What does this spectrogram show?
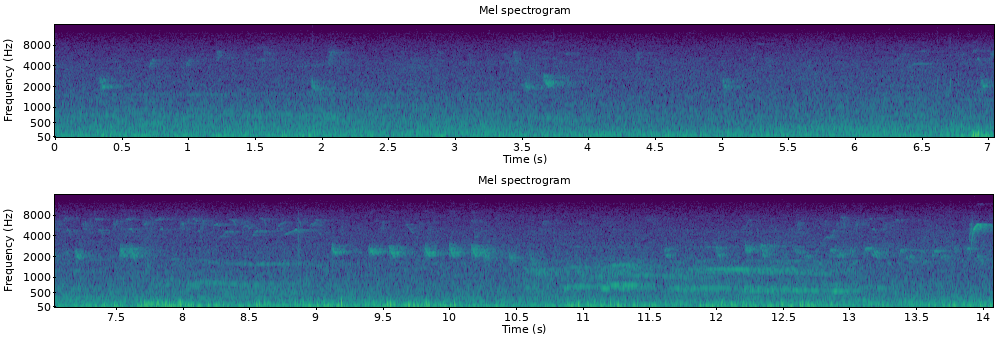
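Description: Wild songbirds giving short, scattered chirps, with quick runs of chirps in the second half. A low rumble comes in about halfway.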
